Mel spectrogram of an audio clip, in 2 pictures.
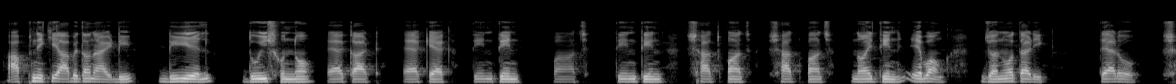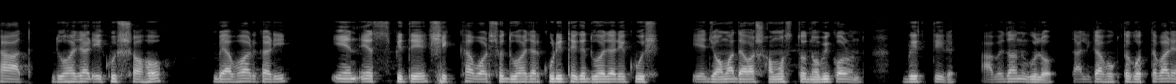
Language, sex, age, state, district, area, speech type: Bengali, male, 18-30, West Bengal, South 24 Parganas, rural, read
